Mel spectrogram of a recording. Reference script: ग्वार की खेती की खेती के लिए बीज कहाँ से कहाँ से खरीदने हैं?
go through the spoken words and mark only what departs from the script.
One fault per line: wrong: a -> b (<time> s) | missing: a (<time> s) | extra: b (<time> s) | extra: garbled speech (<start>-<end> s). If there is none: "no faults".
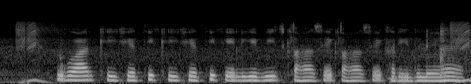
no faults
